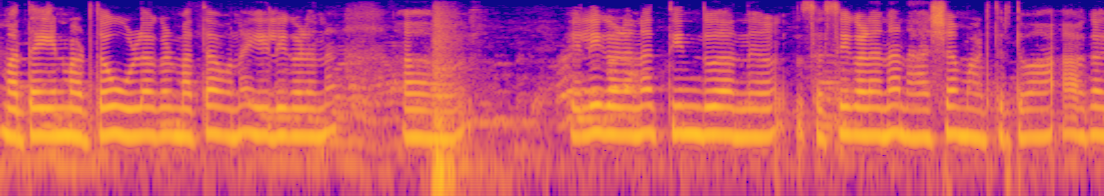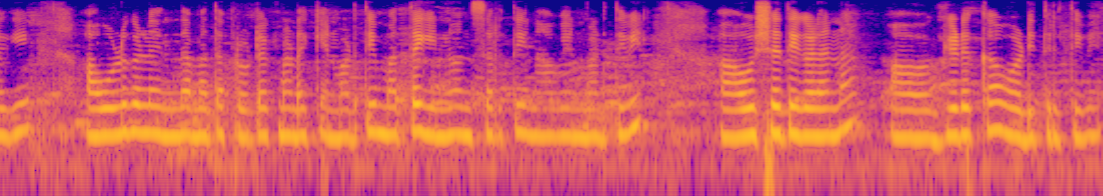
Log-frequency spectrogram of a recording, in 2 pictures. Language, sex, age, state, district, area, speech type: Kannada, female, 18-30, Karnataka, Koppal, rural, spontaneous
